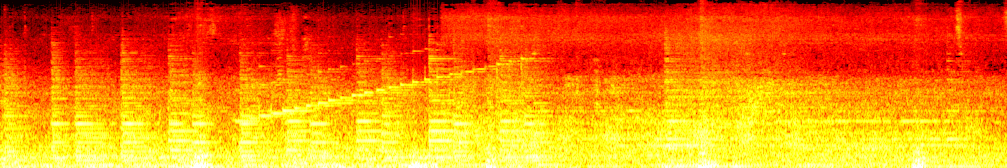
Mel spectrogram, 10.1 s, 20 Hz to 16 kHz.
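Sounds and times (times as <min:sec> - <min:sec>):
railcar low rumble: 0:00.0 - 0:10.0.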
